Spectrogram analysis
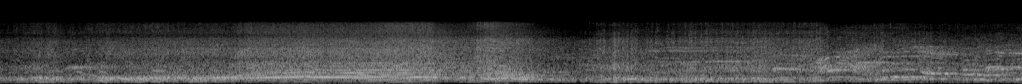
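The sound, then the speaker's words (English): Monster truck engines roar and rev at a Monster Truck Racing Super Series show at a rodeo stadium in Springdale. The dense, loud engine noise continues without a break for the whole stretch, with surges in the revving. “Parsons Stadium in Springdale, home to Rodeo in the Ozarks, was the host of the Monster Truck Racing Super Series the final weekend of May.”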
